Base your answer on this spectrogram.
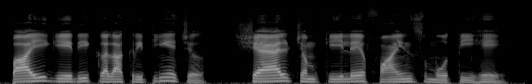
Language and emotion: Dogri, neutral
